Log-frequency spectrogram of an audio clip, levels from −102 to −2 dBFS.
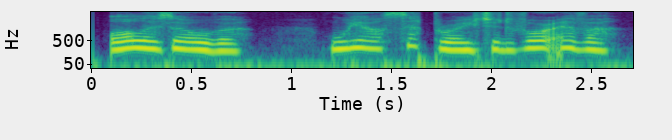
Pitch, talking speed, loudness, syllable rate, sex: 220 Hz, 155 wpm, -15 LUFS, 6.4 syllables/s, female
